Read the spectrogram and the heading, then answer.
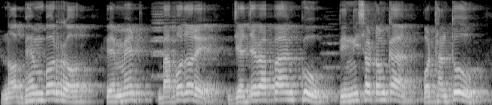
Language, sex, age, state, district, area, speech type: Odia, male, 45-60, Odisha, Jajpur, rural, read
